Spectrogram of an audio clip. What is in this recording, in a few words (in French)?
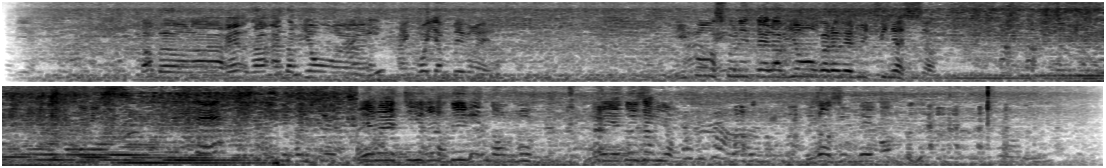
bateau ouessant accent breton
